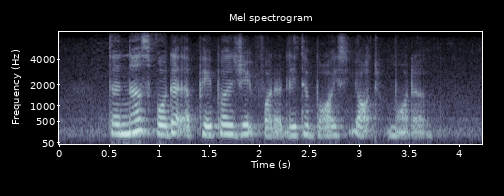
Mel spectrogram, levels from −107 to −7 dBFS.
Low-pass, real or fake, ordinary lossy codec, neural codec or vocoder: 7.2 kHz; real; Opus, 24 kbps; none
